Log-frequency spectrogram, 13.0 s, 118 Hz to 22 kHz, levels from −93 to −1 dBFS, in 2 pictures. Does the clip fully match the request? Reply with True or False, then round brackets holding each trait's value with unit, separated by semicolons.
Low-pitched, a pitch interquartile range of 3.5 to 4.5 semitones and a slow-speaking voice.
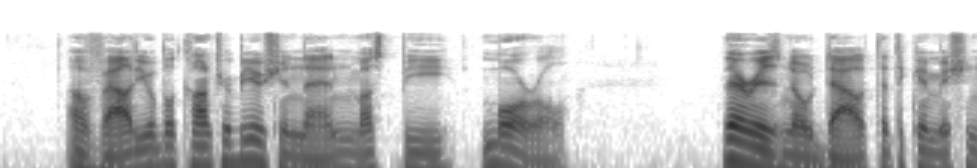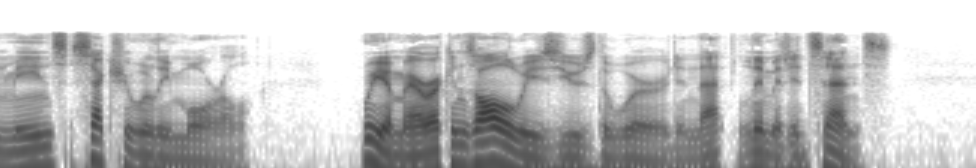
False (90 Hz; 5.5 semitones; 125 wpm)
